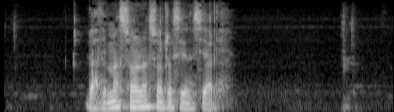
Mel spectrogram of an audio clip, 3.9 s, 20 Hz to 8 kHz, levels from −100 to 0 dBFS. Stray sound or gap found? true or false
false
